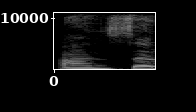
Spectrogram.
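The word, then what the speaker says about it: answer: वैसे ही आंसर में भी W क्या होगा, साइलेंट होता है।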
